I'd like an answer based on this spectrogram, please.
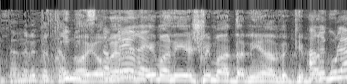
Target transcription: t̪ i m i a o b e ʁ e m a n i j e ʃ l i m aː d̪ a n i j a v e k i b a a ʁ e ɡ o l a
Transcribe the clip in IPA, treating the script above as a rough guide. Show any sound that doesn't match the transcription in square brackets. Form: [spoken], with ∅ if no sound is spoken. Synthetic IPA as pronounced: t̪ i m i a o [m] e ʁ [i] m a n i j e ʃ l i m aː d̪ a n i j a v e k i b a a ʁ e ɡ [u] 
